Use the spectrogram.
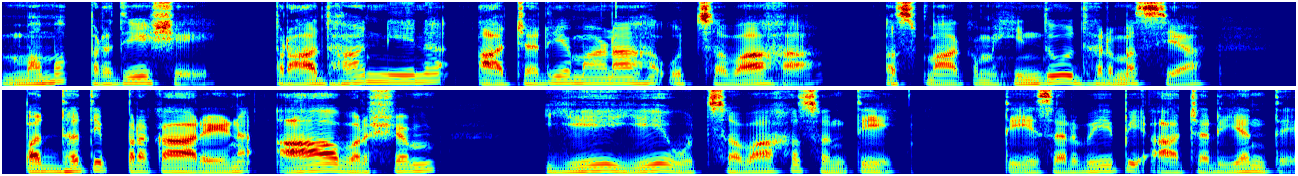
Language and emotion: Sanskrit, neutral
